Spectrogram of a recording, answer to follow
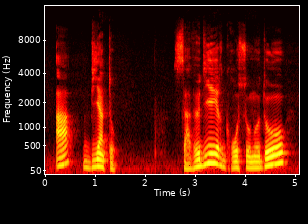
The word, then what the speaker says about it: à bientôt: la combinaison e et n ça va se prononcer 1 c'est un son à zale à bientôt bon je peux pas insister trop sur la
